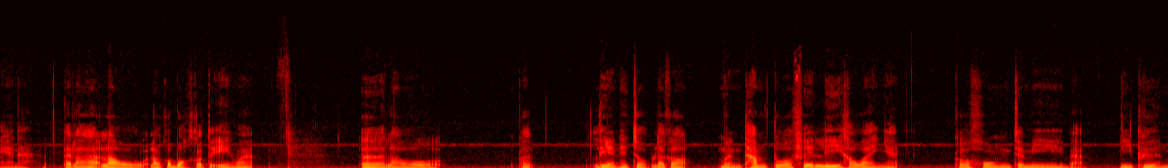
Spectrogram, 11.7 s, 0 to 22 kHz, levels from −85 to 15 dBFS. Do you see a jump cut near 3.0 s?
no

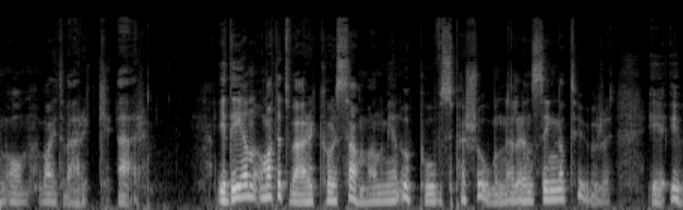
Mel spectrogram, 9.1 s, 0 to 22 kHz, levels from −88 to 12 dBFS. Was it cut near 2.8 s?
yes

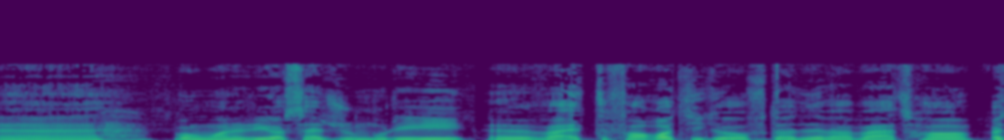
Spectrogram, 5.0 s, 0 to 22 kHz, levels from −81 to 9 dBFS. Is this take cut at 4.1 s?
no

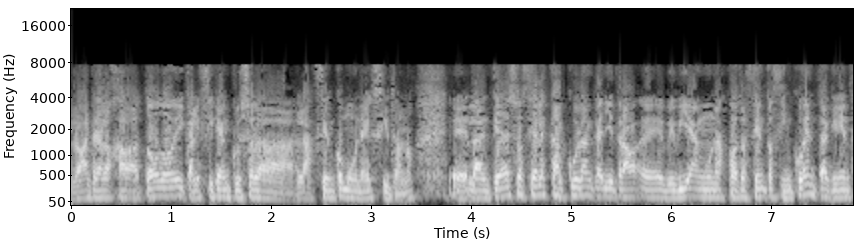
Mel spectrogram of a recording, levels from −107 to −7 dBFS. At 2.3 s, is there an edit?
yes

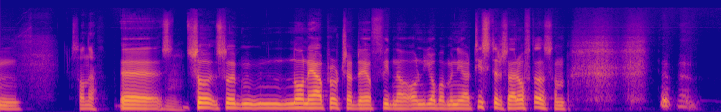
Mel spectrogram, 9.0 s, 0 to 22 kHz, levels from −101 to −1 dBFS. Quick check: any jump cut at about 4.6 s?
yes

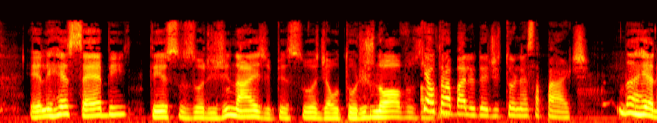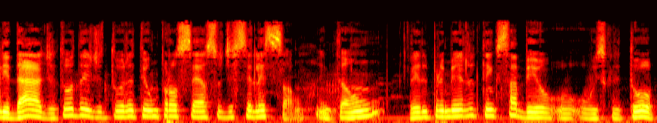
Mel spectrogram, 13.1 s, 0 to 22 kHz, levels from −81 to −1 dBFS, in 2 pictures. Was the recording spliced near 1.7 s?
no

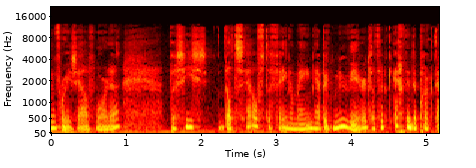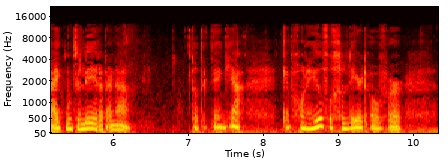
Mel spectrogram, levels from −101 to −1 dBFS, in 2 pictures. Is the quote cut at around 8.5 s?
no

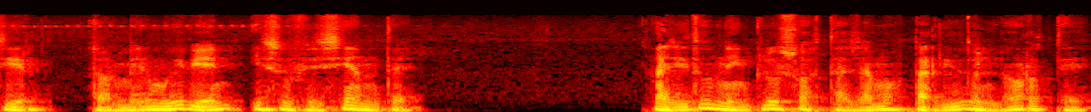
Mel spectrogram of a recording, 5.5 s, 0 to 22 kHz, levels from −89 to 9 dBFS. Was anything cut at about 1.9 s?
no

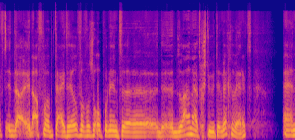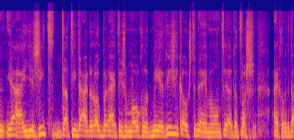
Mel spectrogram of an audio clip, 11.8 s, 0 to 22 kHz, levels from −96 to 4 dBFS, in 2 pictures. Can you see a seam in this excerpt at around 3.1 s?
no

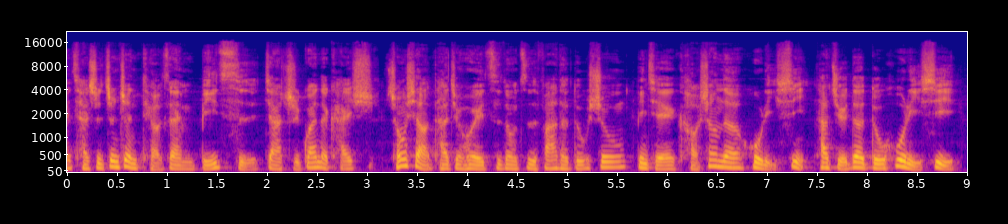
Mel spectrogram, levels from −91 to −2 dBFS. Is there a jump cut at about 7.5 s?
yes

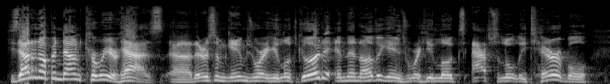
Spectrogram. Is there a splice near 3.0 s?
yes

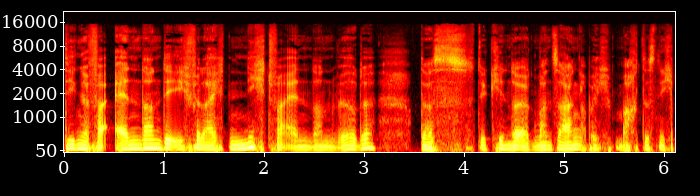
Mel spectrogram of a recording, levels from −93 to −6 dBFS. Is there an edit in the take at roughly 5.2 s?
yes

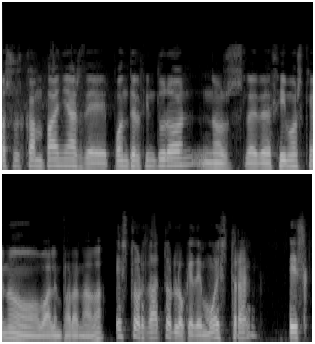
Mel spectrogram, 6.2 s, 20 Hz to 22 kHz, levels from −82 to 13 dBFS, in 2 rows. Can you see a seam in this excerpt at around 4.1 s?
yes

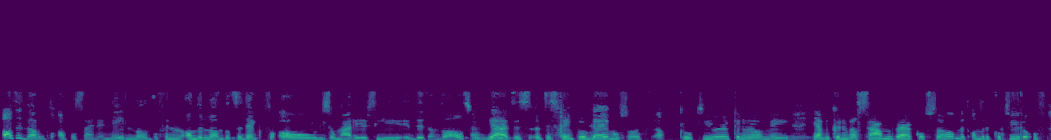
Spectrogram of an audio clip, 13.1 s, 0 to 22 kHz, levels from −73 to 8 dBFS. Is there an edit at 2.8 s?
no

